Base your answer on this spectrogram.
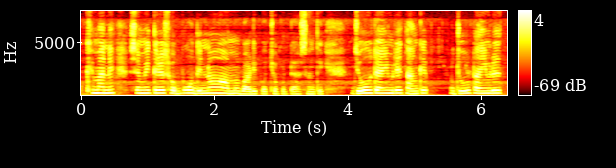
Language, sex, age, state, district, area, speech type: Odia, female, 18-30, Odisha, Malkangiri, urban, spontaneous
